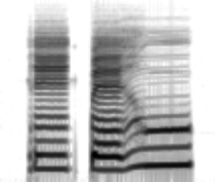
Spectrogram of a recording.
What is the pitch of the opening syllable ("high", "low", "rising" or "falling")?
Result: low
